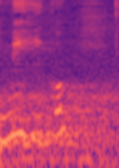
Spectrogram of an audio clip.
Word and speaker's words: México: esto de toreo de méxico de los mexicanos que de ahí viene justamente el nombre por qué sin éxito aunque claro la equis la pronuncian como comuna j y los enfrentamientos con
